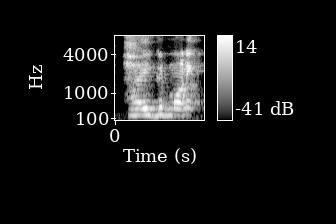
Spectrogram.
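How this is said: The voice sounds flat and tired. The caller seems tired and struggling. The speaker calls it wrong. "Dullness and tiredness. Yes, true"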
